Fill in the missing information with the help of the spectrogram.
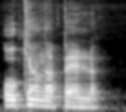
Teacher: Nous lisons le son nasal /ɛ̃/, ajoutons un N et lisons le mot suivant.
